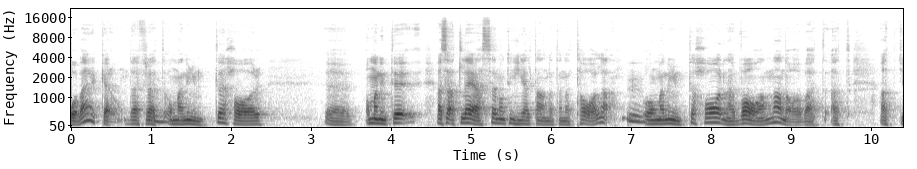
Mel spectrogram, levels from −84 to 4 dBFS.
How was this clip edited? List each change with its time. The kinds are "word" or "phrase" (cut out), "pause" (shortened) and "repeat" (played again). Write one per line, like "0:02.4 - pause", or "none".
0:03.6 - pause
